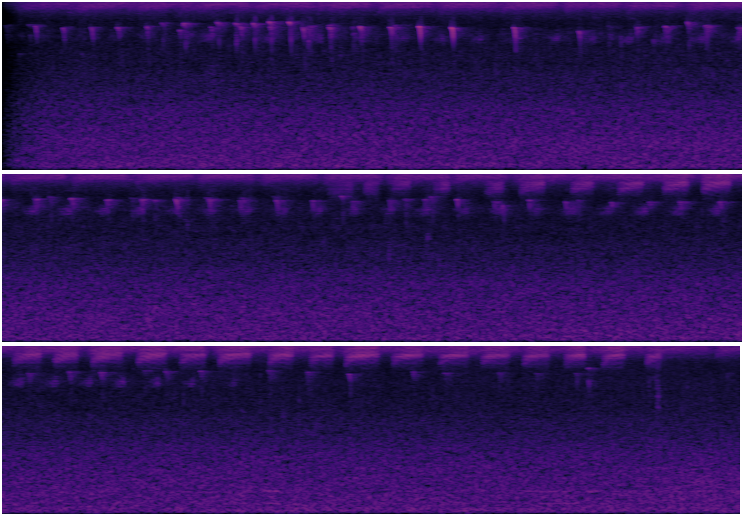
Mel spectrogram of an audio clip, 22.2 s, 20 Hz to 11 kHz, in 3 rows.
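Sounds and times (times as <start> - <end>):
crickets chirping at a waterfall: 0.2 - 22.0.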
